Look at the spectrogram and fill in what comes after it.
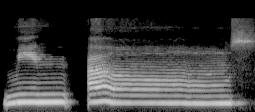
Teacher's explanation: This ikhfa is heavy, so lift your tongue up to make this heavy ikhfa.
